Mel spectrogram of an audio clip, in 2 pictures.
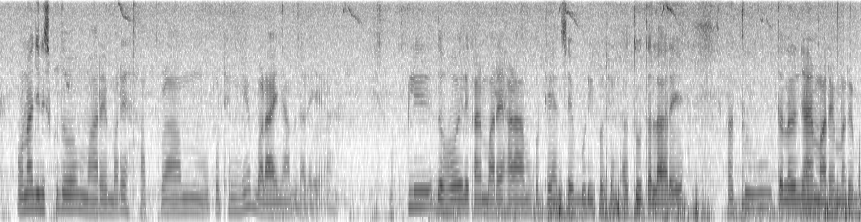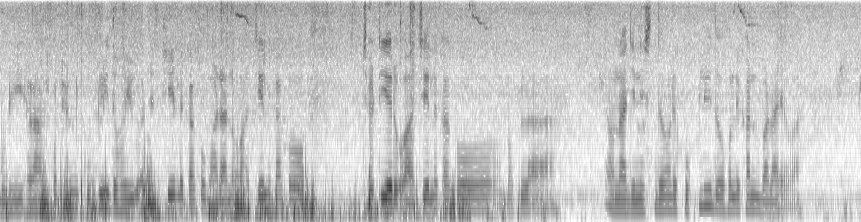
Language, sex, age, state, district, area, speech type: Santali, male, 30-45, Jharkhand, East Singhbhum, rural, spontaneous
